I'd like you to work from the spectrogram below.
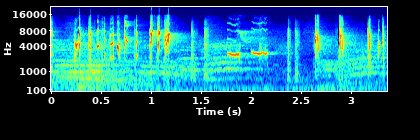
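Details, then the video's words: Sunbird calls used as a trapping lure: rapid, sharp, high chirps in quick bursts, a short buzzy phrase in the middle, then more clipped high notes. "SUARA PIKAT BURUNG KOLIBRI NINJA"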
